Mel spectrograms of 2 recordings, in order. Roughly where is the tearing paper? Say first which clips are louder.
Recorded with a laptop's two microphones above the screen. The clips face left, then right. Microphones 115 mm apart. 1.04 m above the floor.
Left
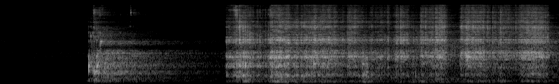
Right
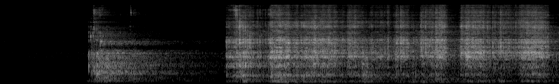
Left 2 dB; centre.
